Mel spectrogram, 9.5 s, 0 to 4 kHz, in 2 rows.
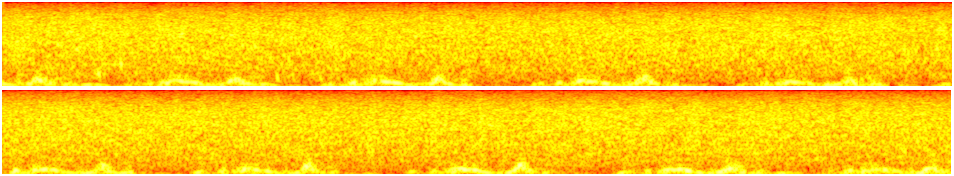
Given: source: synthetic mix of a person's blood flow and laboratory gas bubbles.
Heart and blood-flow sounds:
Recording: Doppler ultrasound of blood flow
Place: precordium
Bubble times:
0.43-0.53 s: bubbles
0.56-0.63 s: bubbles
1.29-1.65 s: bubbles
From the record:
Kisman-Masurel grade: 211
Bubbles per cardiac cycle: several, 3 to 8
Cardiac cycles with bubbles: 1 to 10%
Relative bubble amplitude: barely perceptible (0.100 to 0.250)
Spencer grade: 1 (occasional bubble signal discernible with the cardiac motion signal, with majority of cardiac periods free of bubbles)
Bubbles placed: only in the low amplitude regions of the cardiac cycle

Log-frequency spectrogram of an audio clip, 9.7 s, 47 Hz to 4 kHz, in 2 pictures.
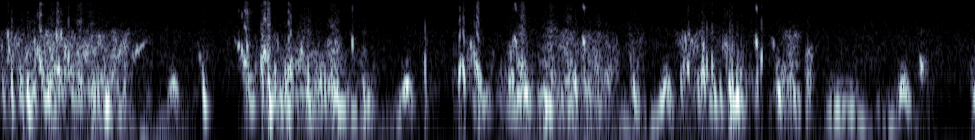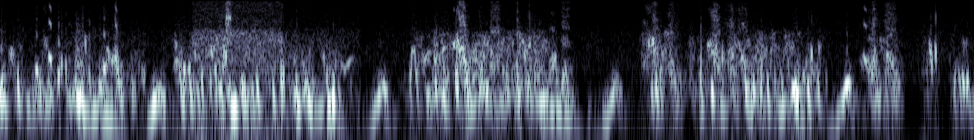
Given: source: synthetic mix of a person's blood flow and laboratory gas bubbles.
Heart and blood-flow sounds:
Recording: Doppler ultrasound of blood flow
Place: precordium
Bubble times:
0.00-0.76 s: bubbles
0.97-1.07 s: bubbles
1.17-1.90 s: bubbles
2.09-2.17 s: bubbles
2.26-3.10 s: bubbles
3.13-3.23 s: bubbles
3.37-4.08 s: bubbles
4.58-4.68 s: bubbles
4.85-5.62 s: bubbles
5.72-6.68 s: bubbles
6.89-7.77 s: bubbles
8.06-9.02 s: bubbles
9.17-9.40 s: bubbles
9.47-9.59 s: bubbles
9.62-9.75 s: bubbles
From the record:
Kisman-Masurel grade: 444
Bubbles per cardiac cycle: continuous sound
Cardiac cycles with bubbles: 100%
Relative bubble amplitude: maximal (0.775 to 0.999)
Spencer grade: 4 (maximum detectable bubble signal sounding continuously throughout systole and diastole of every cardiac period, and overriding the amplitude of the normal cardiac signals)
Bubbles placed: only in the low amplitude regions of the cardiac cycle

